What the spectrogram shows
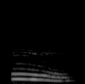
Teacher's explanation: this is a long, sustained sound we make by putting your lips together, for mouse, mm.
